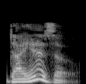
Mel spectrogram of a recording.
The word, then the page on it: diazo: British English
